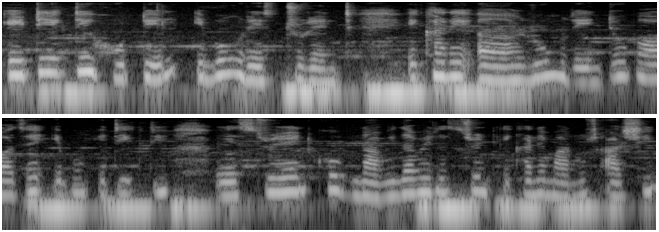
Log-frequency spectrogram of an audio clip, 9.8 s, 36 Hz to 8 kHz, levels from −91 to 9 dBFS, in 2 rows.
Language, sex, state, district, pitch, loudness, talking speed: Bengali, female, West Bengal, Dakshin Dinajpur, 130 Hz, -23 LUFS, 170 wpm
